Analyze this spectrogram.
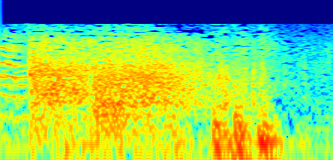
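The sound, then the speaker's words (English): Gunfire rings out in a western drama showdown with a marshal. A heavy burst swells into a sustained roar, then a few sharper reports trail off as the noise fades. “Look out, he's got a gun! Drop that gun!”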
